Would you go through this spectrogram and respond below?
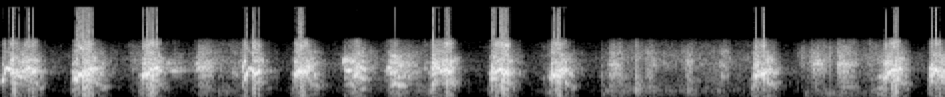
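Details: Hog dogs Dixie and Dollie, a leopard dog still in training, baying a big sow hog; rapid loud barks repeated about two per second, with brief pauses and softer whining yelps between bursts.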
